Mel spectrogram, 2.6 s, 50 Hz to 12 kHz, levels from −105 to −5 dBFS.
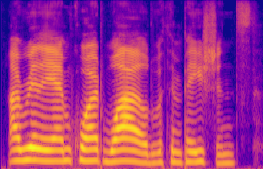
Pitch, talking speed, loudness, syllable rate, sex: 210 Hz, 160 wpm, -15 LUFS, 5.0 syllables/s, female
